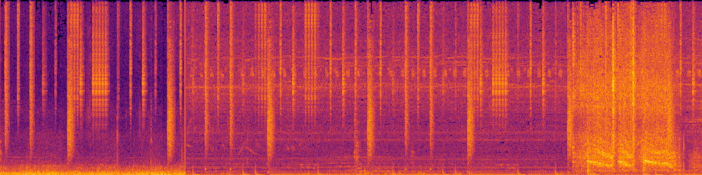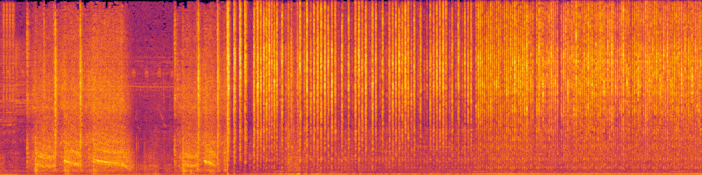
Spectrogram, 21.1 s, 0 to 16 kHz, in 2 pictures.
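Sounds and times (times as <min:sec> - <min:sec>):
propeller engine running: 0:00.0 - 0:21.0
aircraft engine starter whine: 0:02.8 - 0:21.0.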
